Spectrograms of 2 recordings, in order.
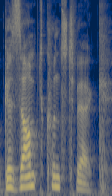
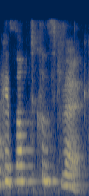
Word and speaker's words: Gesamtkunstwerk: It's a Gesamtens. Work. – Oh, Gesamtkunstwerk. – Yeah, Gesamtkunstwerk. I think that applies to the Bowie project.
